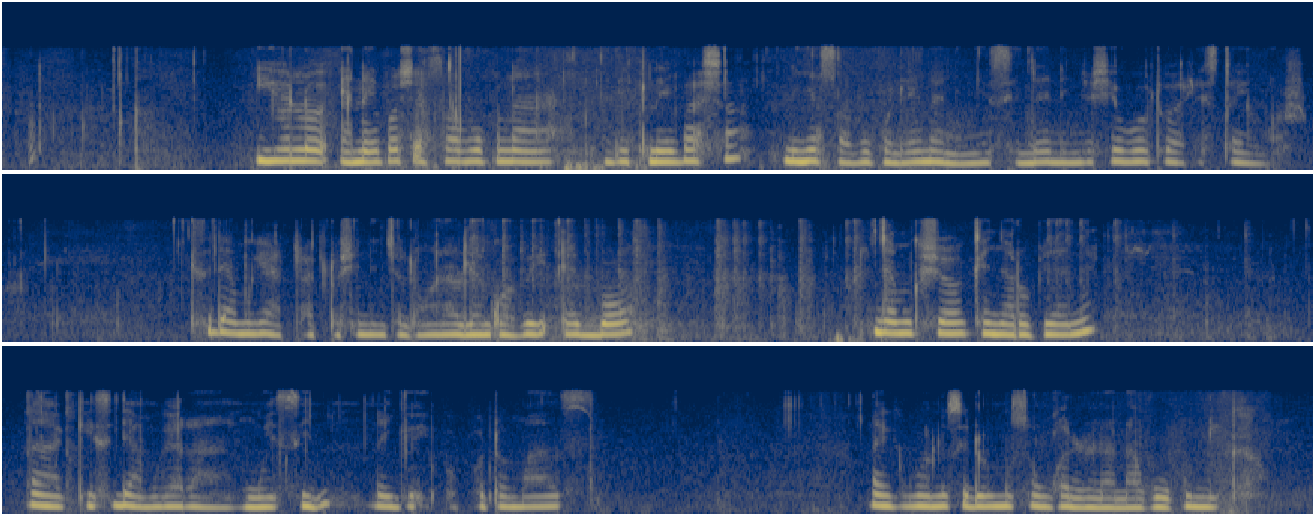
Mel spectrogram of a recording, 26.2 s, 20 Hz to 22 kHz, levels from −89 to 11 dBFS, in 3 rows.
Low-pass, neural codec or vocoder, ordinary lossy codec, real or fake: 7.2 kHz; none; none; real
